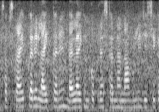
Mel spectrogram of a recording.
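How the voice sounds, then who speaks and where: A soft-spoken woman at medium pitch and a moderate pace, monotone and flat, with noticeable background noise. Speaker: family vlogger. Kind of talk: casual vlog talk. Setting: at home. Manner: soft-spoken, quiet.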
